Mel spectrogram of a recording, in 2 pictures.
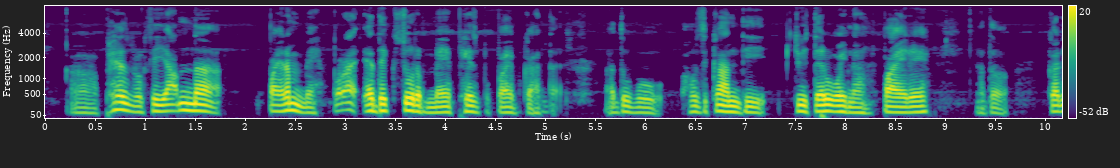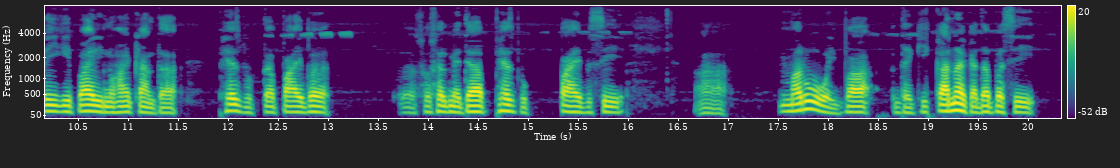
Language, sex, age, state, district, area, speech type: Manipuri, male, 30-45, Manipur, Thoubal, rural, spontaneous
